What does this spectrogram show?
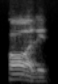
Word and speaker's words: Khalid: Yang Khalid itu kho-nya jangan lupa panjang. Khalid.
